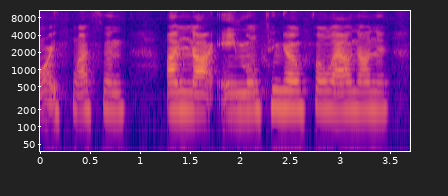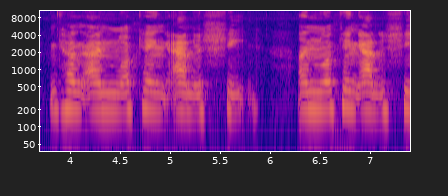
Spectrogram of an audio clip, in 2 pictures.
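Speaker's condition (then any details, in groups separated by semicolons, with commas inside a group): Brain injury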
